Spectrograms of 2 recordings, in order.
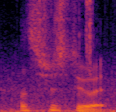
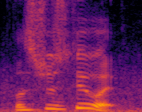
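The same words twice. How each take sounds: First: Said in the usual way. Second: Excited. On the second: Real, not acted. Decides on the road upgrade.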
